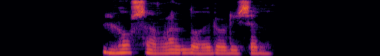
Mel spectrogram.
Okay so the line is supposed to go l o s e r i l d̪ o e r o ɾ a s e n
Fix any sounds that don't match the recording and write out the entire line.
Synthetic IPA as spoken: l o s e r a l d̪ o e ɾ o ɾ i s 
